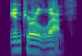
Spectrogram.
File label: "interleave", American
